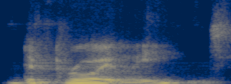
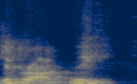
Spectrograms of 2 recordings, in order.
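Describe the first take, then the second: First: The name is pronounced the French way. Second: The name is pronounced an English way. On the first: "the way he, he would want it pronounced, since he was a Frenchman" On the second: "some people might say"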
